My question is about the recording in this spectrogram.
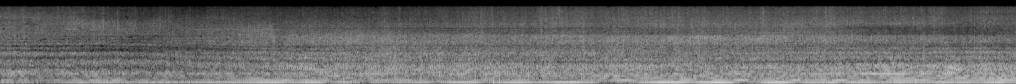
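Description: Remote-controlled robotic mower cutting through tall weeds, its motor running with a steady droning hum that wavers slightly as it works through the growth.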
